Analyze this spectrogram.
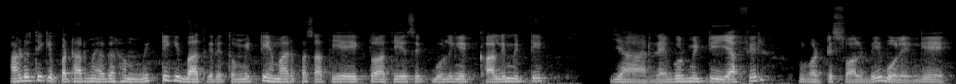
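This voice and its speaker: A man teaches a geography lesson for exam takers, repeating each point and quizzing the class in return. His voice sits at an average pitch and comes through a dull, low-fidelity recording with faint hum behind it. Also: darkish tone.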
